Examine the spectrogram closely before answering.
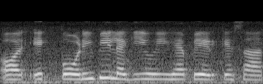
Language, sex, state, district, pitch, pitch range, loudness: Hindi, female, Punjab, Pathankot, 235 Hz, 230-245 Hz, -14 LUFS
